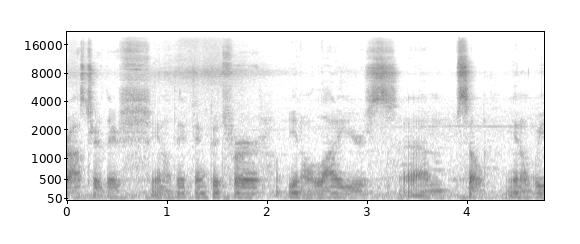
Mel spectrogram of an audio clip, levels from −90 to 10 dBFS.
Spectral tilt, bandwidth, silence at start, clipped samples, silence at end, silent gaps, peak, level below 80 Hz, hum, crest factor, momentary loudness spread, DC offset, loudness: -3 dB/octave; over 20 kHz; 0 s; under 0.1%; 0 s; none; -22 dBFS; -64 dBFS; none; 22 dB; 11 LU; under 0.1%; -43 LUFS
